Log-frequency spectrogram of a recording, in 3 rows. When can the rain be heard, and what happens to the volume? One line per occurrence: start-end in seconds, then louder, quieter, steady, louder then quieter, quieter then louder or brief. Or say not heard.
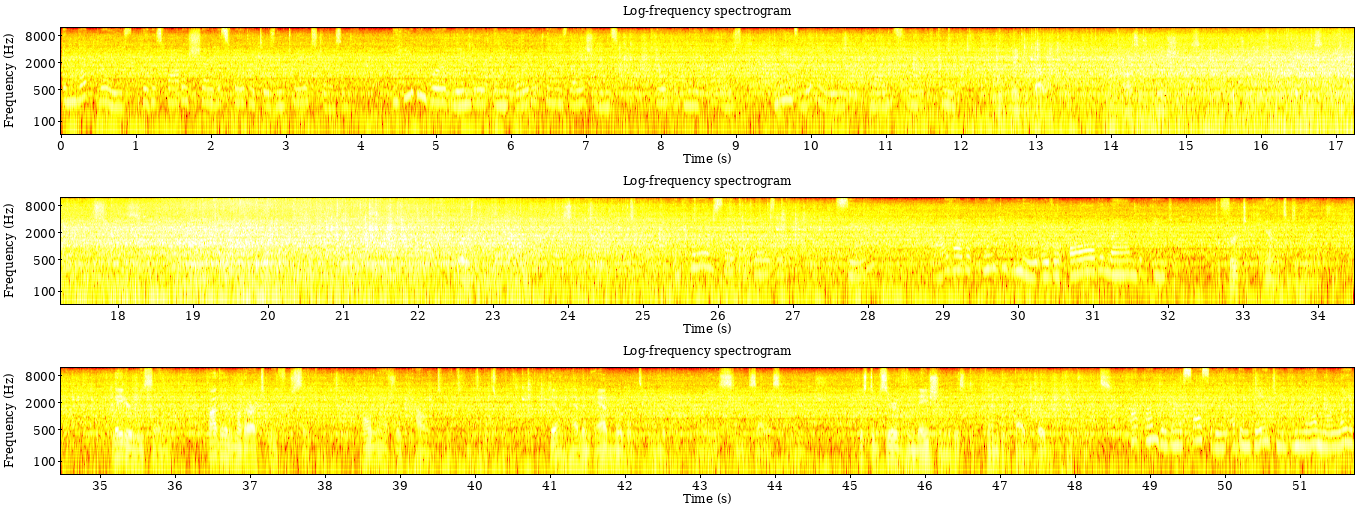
0.0-51.6 louder then quieter.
